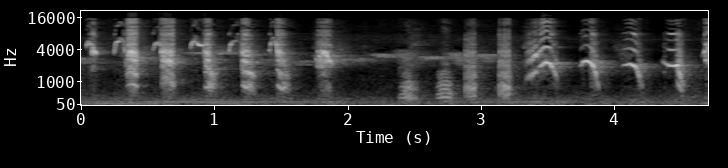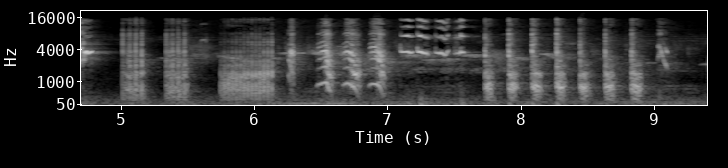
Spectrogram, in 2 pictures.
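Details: Lure calls for all kinds of starlings, meant to make Asian pied starling, Javan pied starling and hill myna respond at once: harsh squawks, slurred whistles and grating chatter in quick, irregular succession, with a short rattling buzz near the end.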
